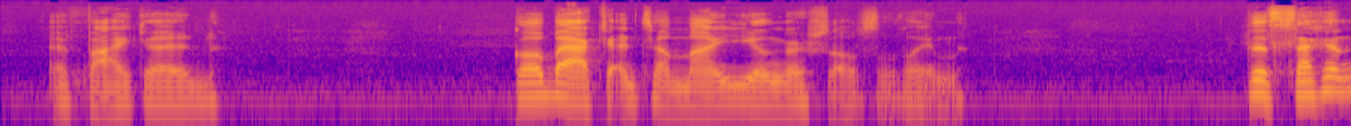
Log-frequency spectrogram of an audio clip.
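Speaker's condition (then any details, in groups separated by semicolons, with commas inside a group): Friedreich ataxia; progressive nerve damage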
